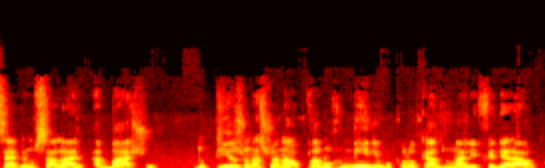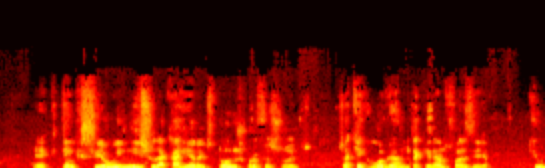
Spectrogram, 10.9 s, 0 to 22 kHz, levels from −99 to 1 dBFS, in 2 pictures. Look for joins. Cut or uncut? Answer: cut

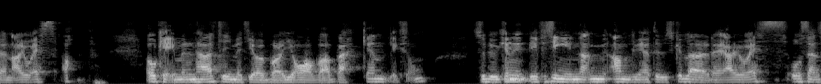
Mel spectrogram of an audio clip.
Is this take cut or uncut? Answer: uncut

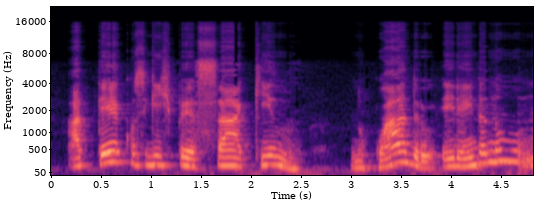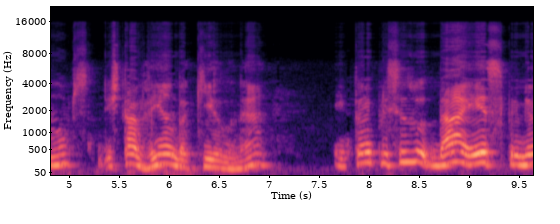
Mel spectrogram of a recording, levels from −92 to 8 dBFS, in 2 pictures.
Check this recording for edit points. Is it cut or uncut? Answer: uncut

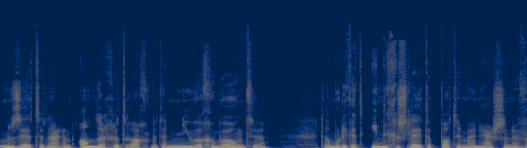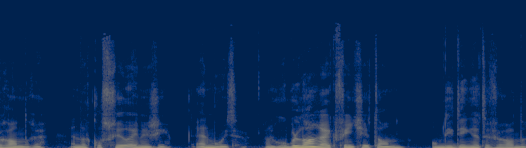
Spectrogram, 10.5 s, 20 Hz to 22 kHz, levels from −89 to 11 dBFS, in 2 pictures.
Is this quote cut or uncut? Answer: cut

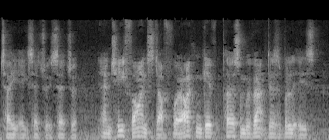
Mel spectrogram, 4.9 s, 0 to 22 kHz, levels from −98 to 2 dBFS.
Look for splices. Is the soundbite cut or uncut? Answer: uncut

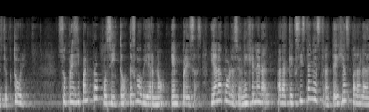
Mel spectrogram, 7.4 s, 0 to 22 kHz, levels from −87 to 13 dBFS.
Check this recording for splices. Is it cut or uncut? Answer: cut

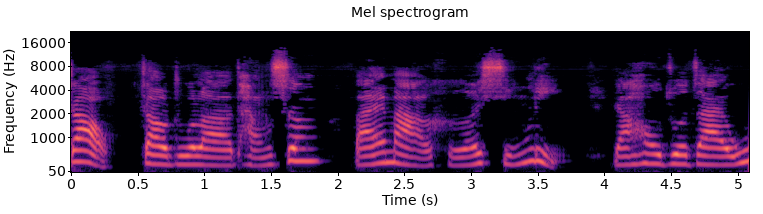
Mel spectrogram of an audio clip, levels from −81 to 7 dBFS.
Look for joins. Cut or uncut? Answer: uncut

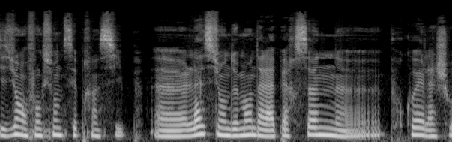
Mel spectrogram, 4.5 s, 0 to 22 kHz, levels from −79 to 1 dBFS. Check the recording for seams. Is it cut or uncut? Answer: cut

